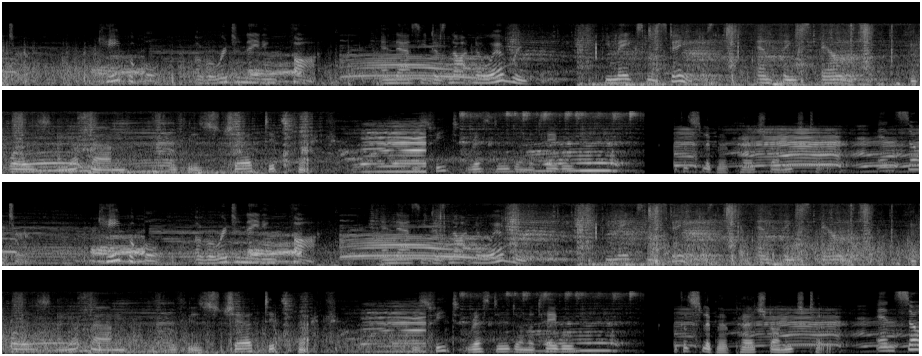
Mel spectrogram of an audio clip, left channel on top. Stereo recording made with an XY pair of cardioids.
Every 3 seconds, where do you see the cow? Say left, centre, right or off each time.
right, centre, left, left, left, left.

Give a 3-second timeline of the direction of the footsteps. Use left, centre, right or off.
off, right, centre, left, left, off.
